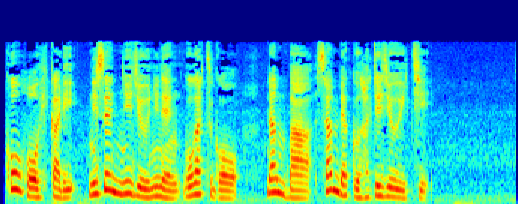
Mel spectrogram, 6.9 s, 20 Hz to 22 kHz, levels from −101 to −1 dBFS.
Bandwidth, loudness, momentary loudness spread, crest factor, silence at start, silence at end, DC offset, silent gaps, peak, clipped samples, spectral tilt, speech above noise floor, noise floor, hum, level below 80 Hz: 9.8 kHz; -16 LUFS; 9 LU; 16 dB; 0.1 s; 1.2 s; under 0.1%; none; 0 dBFS; under 0.1%; -4.5 dB/octave; 34 dB; -49 dBFS; none; -54 dBFS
